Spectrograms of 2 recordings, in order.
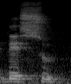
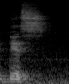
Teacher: Sons omitidos é legal. Esse U aqui no final, por exemplo, você não vai ler desu, você vai ler des.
